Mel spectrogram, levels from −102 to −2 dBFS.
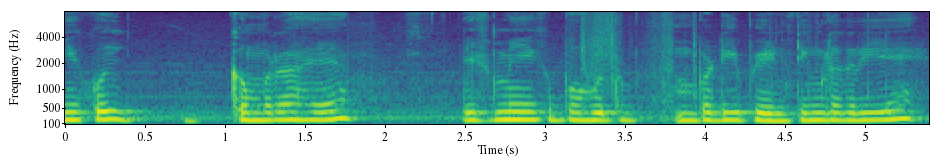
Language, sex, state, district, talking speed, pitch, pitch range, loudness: Hindi, female, Uttar Pradesh, Shamli, 120 wpm, 200 Hz, 190-220 Hz, -13 LUFS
